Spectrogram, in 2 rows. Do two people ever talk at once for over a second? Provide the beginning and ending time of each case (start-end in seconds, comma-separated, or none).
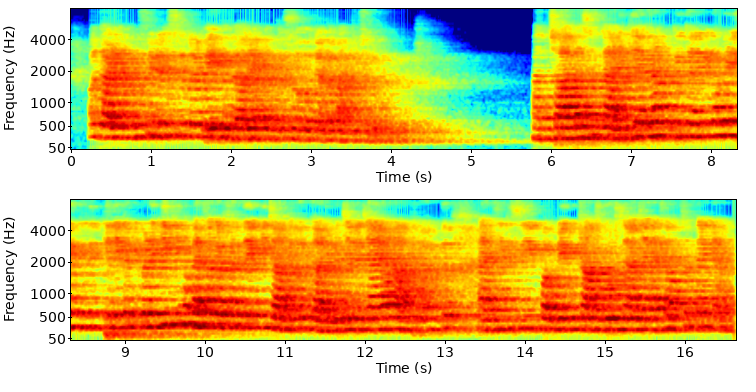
none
